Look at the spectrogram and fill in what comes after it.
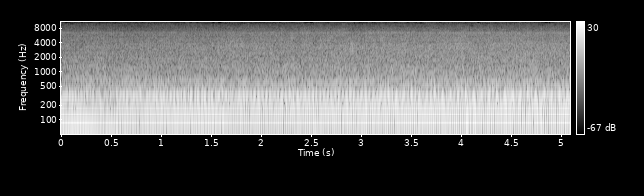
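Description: Suzuki Samurai's swapped-in 1.6-litre 16-valve four-cylinder engine, breathing through a Doug Thorley header, idling steadily just after starting. Its idle note shifts slightly about a second and a half in.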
